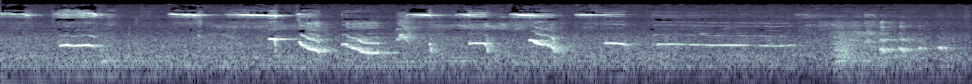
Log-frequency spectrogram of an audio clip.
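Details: A male Rottweiler puppy whines in high, sliding whimpers, trying to convince his owner to release him.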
